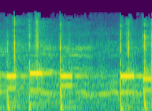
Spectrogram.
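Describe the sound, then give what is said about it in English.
Touch-tone keypad beeps as a telephone number is dialed to make a call, five short tones in quick uneven bursts with a brief pause in the middle, clear with no talking. “Look, I think we should probably use it to phone Susan in undergrad.”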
